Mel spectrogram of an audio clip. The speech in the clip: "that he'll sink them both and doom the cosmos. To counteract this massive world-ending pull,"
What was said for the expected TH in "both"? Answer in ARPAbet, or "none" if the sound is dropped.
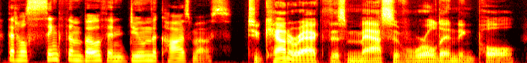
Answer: TH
